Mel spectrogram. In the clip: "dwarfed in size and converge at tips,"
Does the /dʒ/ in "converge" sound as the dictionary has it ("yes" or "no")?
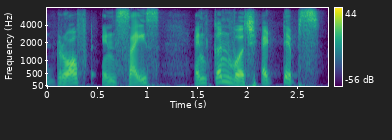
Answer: no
